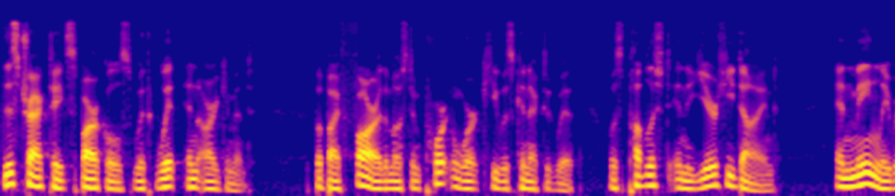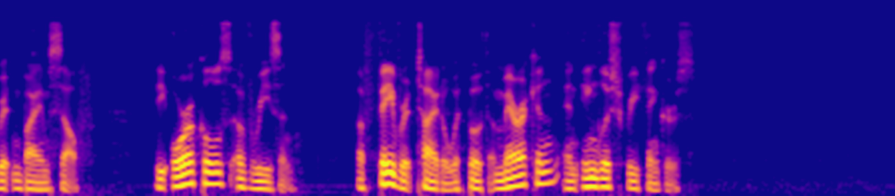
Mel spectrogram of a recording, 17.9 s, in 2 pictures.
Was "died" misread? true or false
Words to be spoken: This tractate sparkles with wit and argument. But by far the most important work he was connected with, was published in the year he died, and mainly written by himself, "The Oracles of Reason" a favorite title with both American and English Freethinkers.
true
